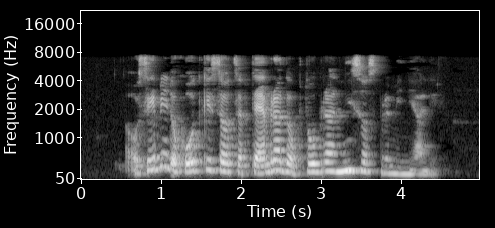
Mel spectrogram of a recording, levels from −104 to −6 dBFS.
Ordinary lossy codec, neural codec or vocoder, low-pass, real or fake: none; none; 7.2 kHz; real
